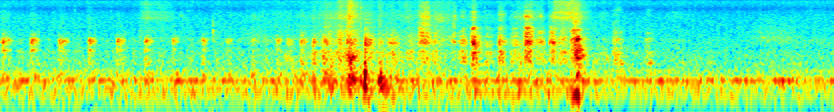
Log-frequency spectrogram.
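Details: Keeshond indoors, used as a daily morning alarm clock for its owner, panting in rapid, fairly steady breathy pulses, about two a second, with a few louder rustles partway through.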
